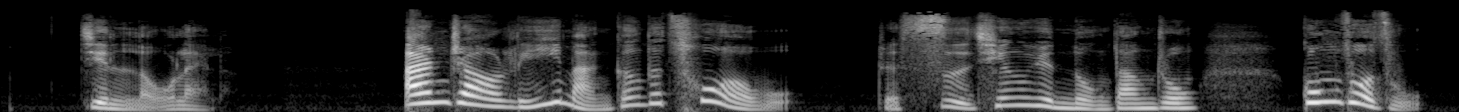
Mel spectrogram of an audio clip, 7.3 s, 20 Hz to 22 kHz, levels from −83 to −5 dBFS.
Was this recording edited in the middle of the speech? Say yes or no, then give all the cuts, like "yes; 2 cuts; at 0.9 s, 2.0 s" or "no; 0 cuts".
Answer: yes; 1 cut; at 1.4 s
